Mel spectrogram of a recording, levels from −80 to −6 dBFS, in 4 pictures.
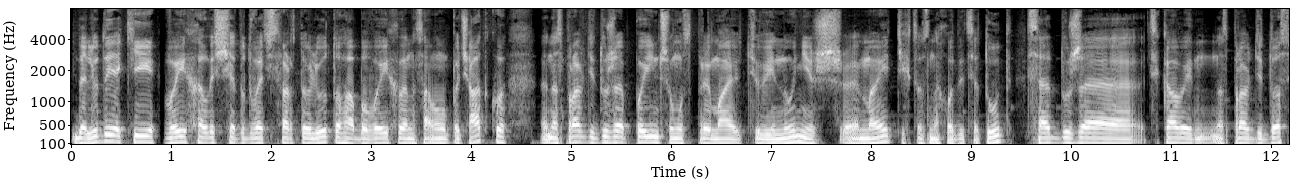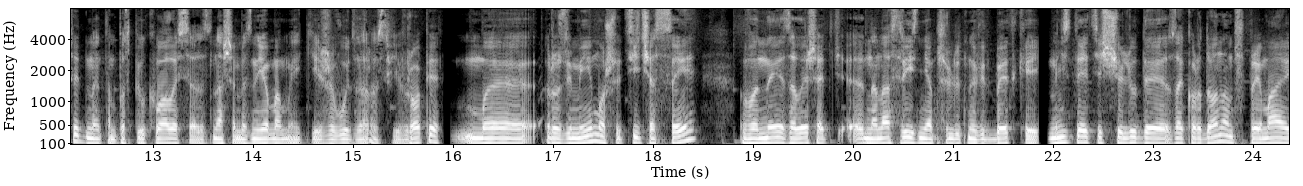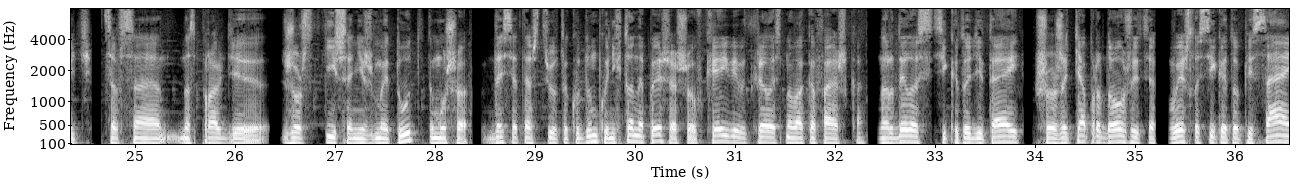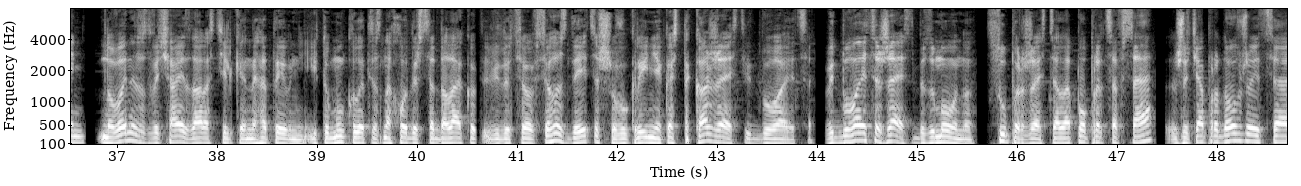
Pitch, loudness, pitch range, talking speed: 110 Hz, -10 LUFS, 105-125 Hz, 160 wpm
